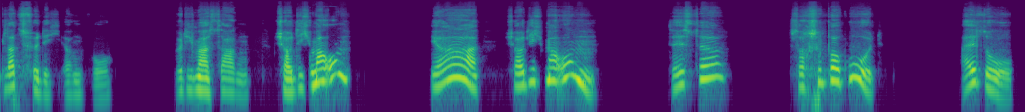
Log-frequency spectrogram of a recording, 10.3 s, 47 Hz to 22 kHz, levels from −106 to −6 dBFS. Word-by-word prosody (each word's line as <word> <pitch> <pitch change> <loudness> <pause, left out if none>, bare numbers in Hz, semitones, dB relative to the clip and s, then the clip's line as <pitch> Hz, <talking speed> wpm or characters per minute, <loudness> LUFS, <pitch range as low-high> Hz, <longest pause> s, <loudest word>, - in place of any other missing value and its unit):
Platz 190 +3 -1
für 150 - -4
dich 120 -2 -15
irgendwo, 120 -3 -16 0.6
würde 150 +1 -10
ich 155 - -9
mal 155 -2 +5
sagen. 140 -5 -7 0.2
Schau 145 -1 +1
dich 180 +6 -9
mal 240 +4 +7
um. 320 +2 +2 0.8
Ja, 245 - +3 0.3
schau 195 0 0
dich 255 +1 -6
mal 270 -1 +3
um. 300 0 +2 0.7
Siehst 210 +9 -5
du? 310 +2 +2 0.6
Ist - - -14
doch 190 - -3
super 250 +1 +3
gut. 310 +4 0 0.8
Also 170 - -1
195 Hz, 140 wpm, -27 LUFS, -, 0.8 s, mal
